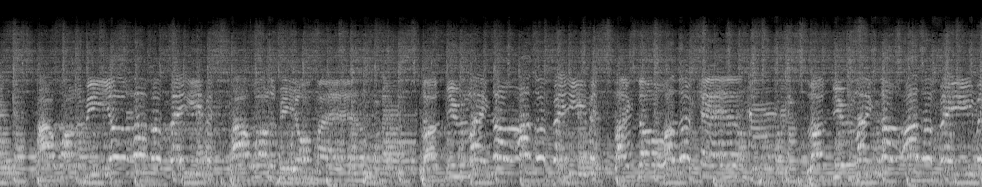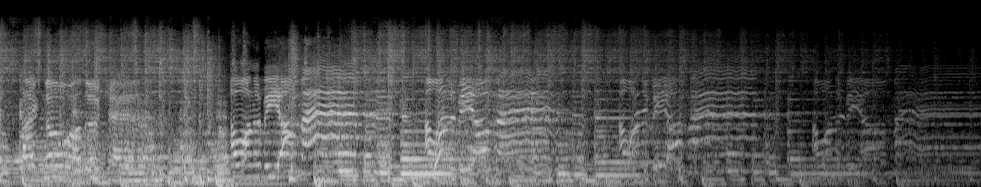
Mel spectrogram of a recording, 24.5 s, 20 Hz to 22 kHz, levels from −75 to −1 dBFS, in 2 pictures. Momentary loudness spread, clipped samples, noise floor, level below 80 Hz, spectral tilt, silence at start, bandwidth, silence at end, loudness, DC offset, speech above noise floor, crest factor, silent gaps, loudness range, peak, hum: 13 LU; under 0.1%; -43 dBFS; -38 dBFS; -4 dB/octave; 0 s; 15.5 kHz; 0.1 s; -17 LUFS; 0.3%; 26 dB; 14 dB; none; 11 LU; -4 dBFS; none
